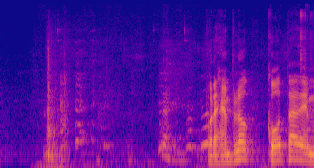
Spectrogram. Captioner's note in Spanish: Risas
